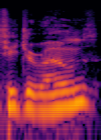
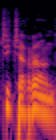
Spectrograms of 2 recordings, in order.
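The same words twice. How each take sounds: First: The word is said with an American accent. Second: The word is said with a Spanish accent. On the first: Others expect the word to be said this way. The speaker calls it wrong. "don't you mean chicharrones?" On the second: This is the word's original Spanish form. The speaker calls it right. "that's how you say it. That's the word. It's a Spanish word"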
